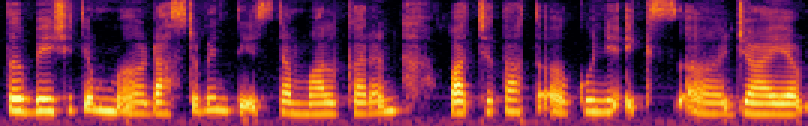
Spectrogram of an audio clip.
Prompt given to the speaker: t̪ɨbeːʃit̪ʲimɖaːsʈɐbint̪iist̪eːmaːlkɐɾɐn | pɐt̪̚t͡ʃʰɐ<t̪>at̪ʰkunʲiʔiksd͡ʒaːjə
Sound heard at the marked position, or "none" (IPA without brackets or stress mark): t̪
